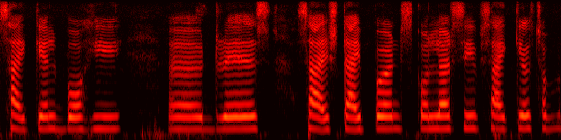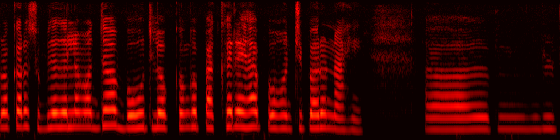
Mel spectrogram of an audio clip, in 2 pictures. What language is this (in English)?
Odia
